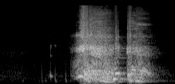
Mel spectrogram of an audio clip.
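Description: A harsh cough from a preacher during a sermon comes in two loud bursts, preceded by a few faint small sounds.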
